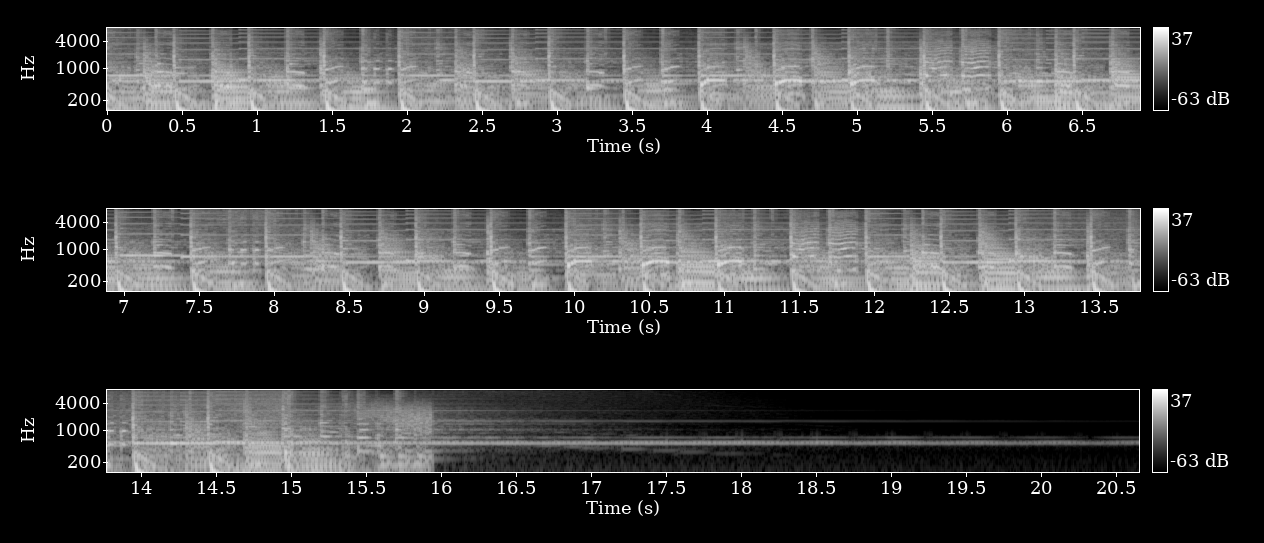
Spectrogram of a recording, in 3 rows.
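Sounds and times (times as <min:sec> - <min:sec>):
Brazilian gym phonk music: 0:00.0 - 0:16.4.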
